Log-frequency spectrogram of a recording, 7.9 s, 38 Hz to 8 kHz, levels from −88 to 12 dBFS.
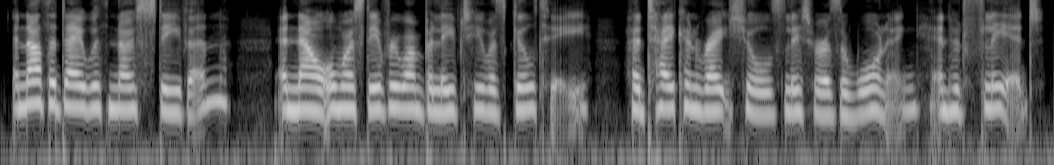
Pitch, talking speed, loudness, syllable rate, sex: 225 Hz, 180 wpm, -19 LUFS, 5.4 syllables/s, female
